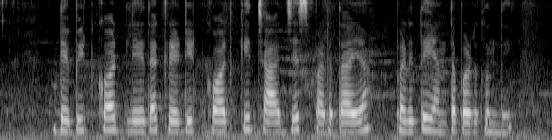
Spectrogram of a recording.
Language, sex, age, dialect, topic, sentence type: Telugu, female, 18-24, Utterandhra, banking, question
